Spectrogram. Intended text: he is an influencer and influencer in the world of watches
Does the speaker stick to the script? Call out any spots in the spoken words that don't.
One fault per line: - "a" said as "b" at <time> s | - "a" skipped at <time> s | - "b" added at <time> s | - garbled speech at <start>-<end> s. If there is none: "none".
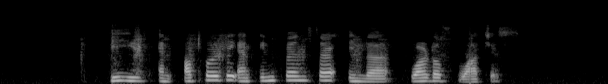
- "influencer" said as "authority" at 1.8 s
